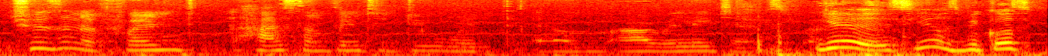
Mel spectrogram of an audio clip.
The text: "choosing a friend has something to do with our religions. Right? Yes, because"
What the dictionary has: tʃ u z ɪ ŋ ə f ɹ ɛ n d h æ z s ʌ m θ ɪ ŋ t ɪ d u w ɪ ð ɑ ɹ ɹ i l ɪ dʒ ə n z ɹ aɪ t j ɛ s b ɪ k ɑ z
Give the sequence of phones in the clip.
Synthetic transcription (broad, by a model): tʃ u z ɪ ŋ ə f ɹ ɛ n d h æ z s ʌ m θ ɪ ŋ t ɪ d u w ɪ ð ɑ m ɹ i l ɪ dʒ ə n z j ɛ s j ɛ s b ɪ k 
